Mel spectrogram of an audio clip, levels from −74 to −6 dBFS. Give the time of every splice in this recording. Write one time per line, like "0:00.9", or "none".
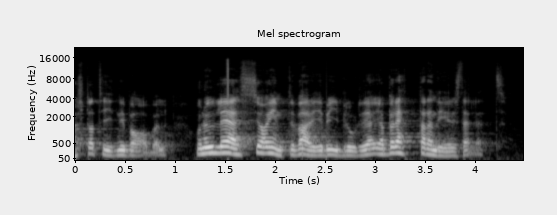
none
